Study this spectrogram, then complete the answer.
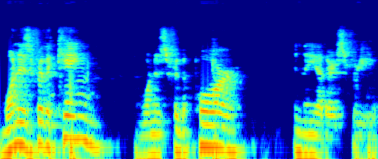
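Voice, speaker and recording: Someone performs a put-on character voice at a low-to-middle pitch. The pace is moderate. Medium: read story.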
